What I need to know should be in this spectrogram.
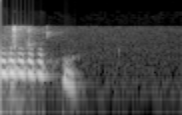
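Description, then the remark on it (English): A person briefly imitates a pigeon's coo: a throaty, buzzing voiced note followed by a shorter, lower warble, then silence. “You have to do some kind of like pigeon noise now.”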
